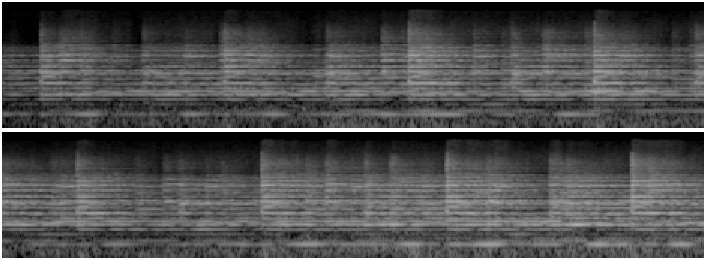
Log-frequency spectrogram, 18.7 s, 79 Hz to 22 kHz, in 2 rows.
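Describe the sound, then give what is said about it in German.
The large bells of the cathedral church of St. Martin in Eisenstadt peal together continuously at 12 noon, a dense, resonant wash of overlapping strikes with rich ringing overtones, loud and steady throughout with no voices. “Sie hören die Glocken der Domkirche zu St. Martin in Eisenstadt.”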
